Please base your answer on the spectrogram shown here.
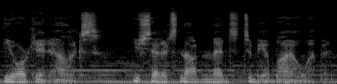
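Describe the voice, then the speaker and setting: Casting: male actor as augmented operative for game cutscenes, lowish voice, terse, analytical, deadpan; heavy score behind. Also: a little fast, lightly acted. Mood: guarded, probing. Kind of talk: video game cutscene acting. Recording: loud music behind the voice.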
